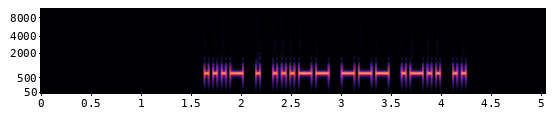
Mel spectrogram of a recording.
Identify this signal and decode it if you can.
Morse code, heard as a keyed tone, about 28 wpm, 700 Hz. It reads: VE3OLI
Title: DXCC-100 Call Signs - 6 Characters - Repeated 2x - 28wpm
